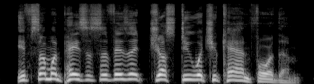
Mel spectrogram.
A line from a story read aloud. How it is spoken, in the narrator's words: he shouts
